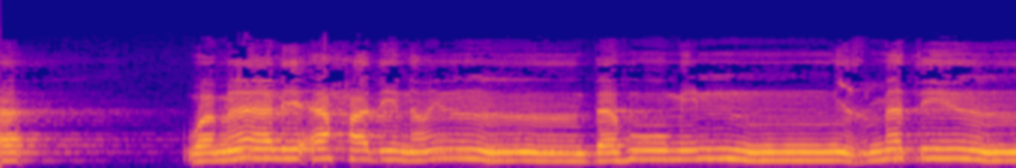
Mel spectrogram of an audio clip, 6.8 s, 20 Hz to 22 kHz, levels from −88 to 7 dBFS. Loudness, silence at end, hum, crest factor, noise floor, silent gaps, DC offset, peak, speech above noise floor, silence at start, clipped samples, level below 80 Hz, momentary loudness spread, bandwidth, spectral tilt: -15 LUFS; 0 s; none; 14 dB; -50 dBFS; none; under 0.1%; 0 dBFS; 36 dB; 0 s; under 0.1%; -66 dBFS; 5 LU; 9.2 kHz; -6.5 dB/octave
